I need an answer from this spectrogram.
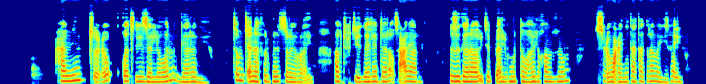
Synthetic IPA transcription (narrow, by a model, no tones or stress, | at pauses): ʕaβint͡sʼɨʕuqʼkʼɐt͡sʼizɐlːɐwɔnɡɐɾɐβɨjːu | ʔɨt̪ʰo̞mt͡ʃʼɐnafɨɾbɨnsʼɨɾjɪɾɐʔɨjːu | ʔaβt̪ʰɨ̥ħt̪ʰiɡɐlɐd̪ɐɾɐχʼsa̰ʕaɾialːo | ʔɨziɡɐɾɐβaβit̪ʰjopʼjalɨmut̪ʰɐβahilukaβzo̞m | sɨʕβuʕajnɐt̪ʰat̪aɡɾaβajːɛnaɨjːu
